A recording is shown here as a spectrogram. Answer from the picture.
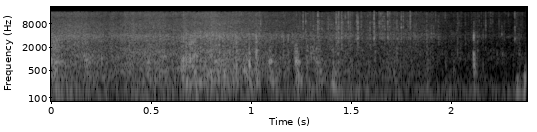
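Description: Dry straw and grass rustling and crackling as a corrugated cover sheet is lifted off the ground: a dense run of small crackles that thins out toward the end.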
